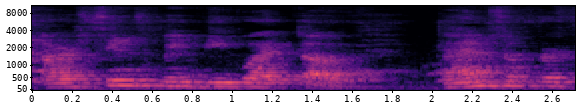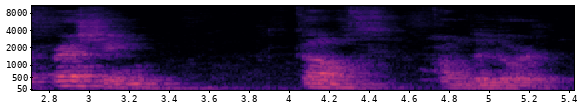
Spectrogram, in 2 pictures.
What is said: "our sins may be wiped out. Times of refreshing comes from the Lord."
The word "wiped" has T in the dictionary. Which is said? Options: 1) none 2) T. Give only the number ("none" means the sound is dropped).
2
